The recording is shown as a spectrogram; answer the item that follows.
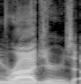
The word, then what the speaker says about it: Rogers: Promo code is my last name, Rogers, O-R-R-O-G-E-R-S.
